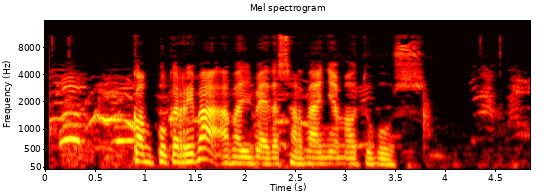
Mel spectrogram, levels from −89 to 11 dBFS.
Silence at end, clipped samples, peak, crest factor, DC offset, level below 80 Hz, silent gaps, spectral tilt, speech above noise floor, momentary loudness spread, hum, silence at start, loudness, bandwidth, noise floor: 0.1 s; under 0.1%; 0 dBFS; 16 dB; under 0.1%; -56 dBFS; none; -4.5 dB/octave; 29 dB; 12 LU; none; 0.05 s; -15 LUFS; 11.5 kHz; -44 dBFS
